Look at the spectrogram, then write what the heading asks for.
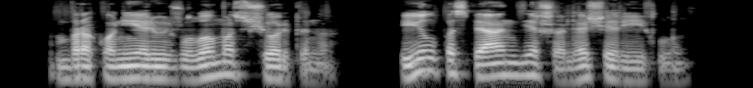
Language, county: Lithuanian, Alytus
